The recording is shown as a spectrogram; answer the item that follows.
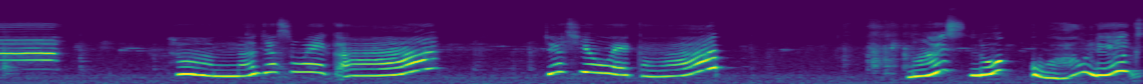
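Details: Kitten settling back to sleep gives a string of drawn-out, tonal meows in irregular bursts, several rising and then falling in pitch, with short quiet gaps between them, indoors in a quiet small room.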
